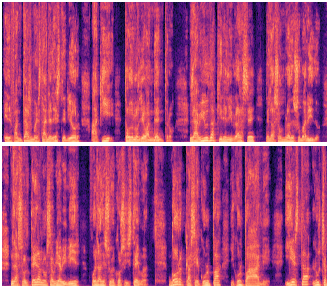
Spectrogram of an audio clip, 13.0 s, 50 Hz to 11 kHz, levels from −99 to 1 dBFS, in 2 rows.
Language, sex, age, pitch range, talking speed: Spanish, male, 60-79, 125-165 Hz, 185 wpm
